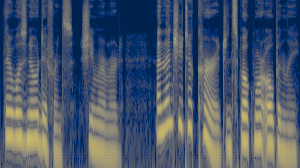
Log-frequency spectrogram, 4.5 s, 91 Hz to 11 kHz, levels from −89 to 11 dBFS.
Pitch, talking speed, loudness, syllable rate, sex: 190 Hz, 200 wpm, -18 LUFS, 6.8 syllables/s, female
